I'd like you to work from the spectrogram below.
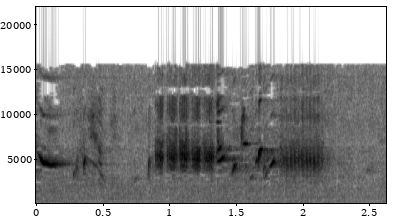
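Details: European goldfinch perched on the roof of a house, giving bright, high tinkling call notes in a short run over steady background hiss.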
